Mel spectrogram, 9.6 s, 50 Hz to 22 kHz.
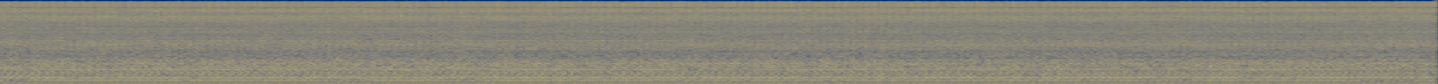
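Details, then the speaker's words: Rebuilt 426 crate Hemi on a run stand during cam break-in at 2400–2500 rpm, 32° timing, about 150° temperature, with a few oil drips: loud, even V8 roar at steady fast idle, no knocks or ticks; normal. "I'm at 2400 2500 RPM, 32 degrees of timing. Every so often, I'll rev it. I'll bring it lower. I'll bring it higher."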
